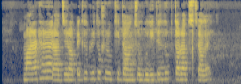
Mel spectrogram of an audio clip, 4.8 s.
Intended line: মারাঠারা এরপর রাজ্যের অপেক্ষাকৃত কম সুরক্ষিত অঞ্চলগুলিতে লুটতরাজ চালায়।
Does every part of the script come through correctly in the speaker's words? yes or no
no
